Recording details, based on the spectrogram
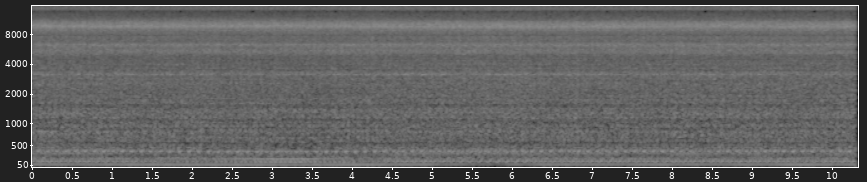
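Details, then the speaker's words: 2001 Ford Crown Victoria after replacing broken timing chain guides: steady, even idle, no rattle or slapping from the front of the engine; runs smooth and healthy. "This is the update on the timing chain repair. I'm gonna go ahead and start it up so you can hear it."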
